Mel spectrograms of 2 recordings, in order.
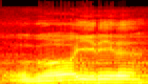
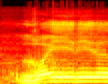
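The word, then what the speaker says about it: غير: Jadi bukan ghairil bukan bukan ghairil tapi ghairil maghdubi alaihim waladin gitu.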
